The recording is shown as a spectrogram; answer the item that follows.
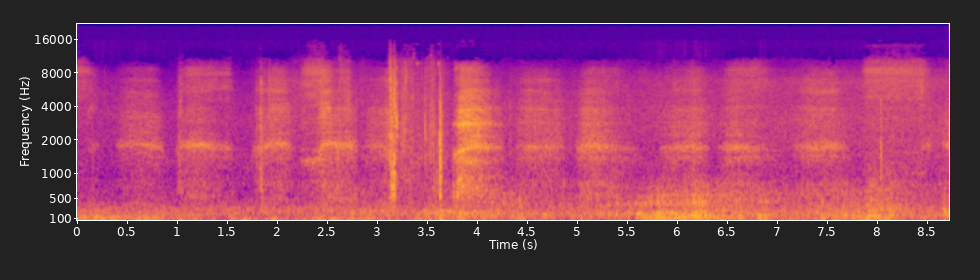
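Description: Heavy, quick breathing of a climber hauling up a rock scramble, close to the microphone, with a couple of sharp scrapes or knocks about three seconds in.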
